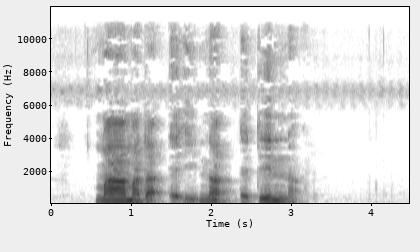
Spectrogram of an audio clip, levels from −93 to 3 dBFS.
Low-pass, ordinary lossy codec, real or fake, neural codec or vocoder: 10.8 kHz; AAC, 48 kbps; real; none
